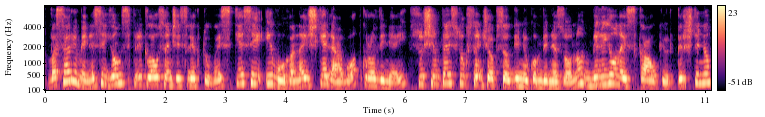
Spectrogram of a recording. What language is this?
Lithuanian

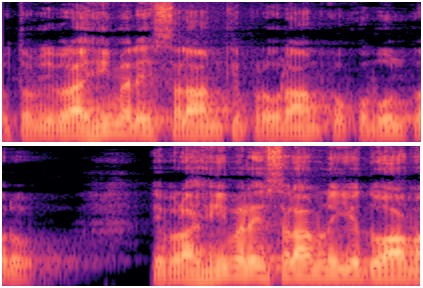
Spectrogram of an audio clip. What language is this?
Urdu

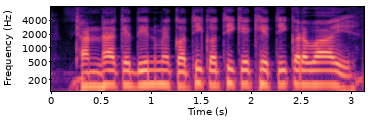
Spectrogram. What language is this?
Magahi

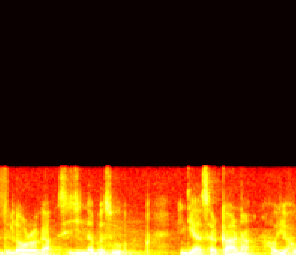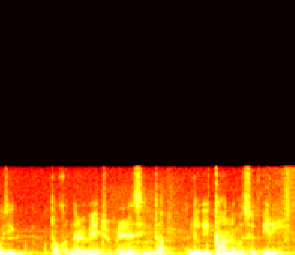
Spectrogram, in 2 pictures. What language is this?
Manipuri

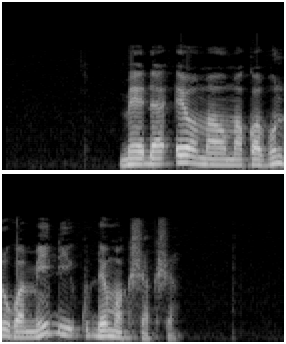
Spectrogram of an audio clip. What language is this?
Taita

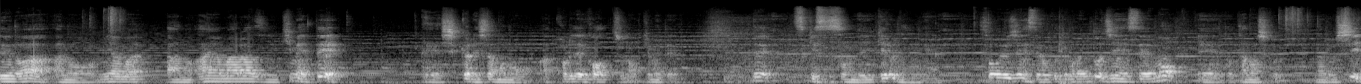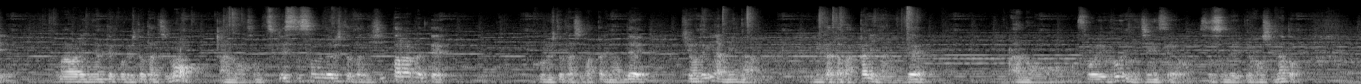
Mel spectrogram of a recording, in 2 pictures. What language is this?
Japanese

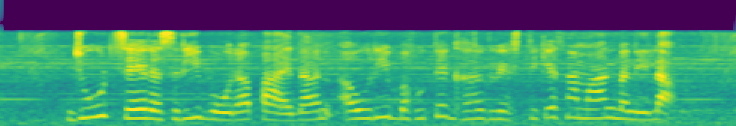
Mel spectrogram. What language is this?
Bhojpuri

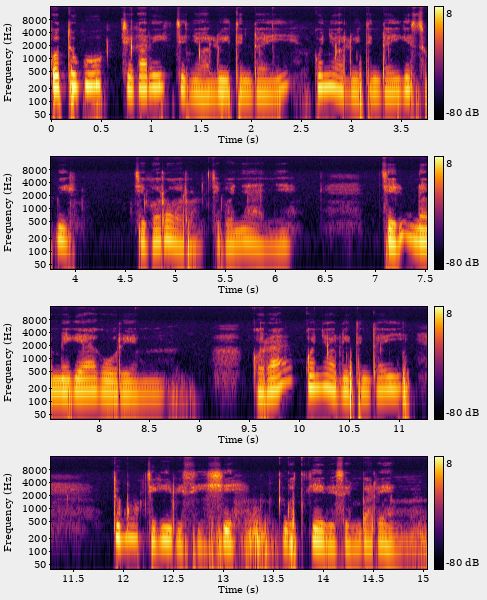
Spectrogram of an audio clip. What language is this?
Kalenjin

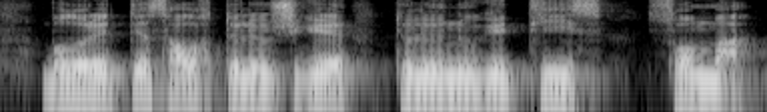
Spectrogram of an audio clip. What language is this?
Kazakh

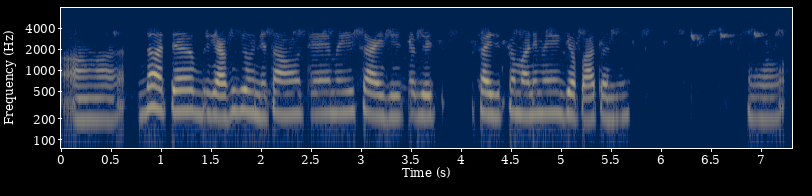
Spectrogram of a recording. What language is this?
Konkani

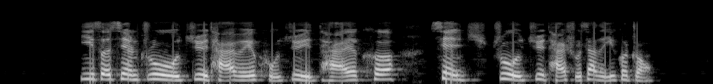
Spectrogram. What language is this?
Chinese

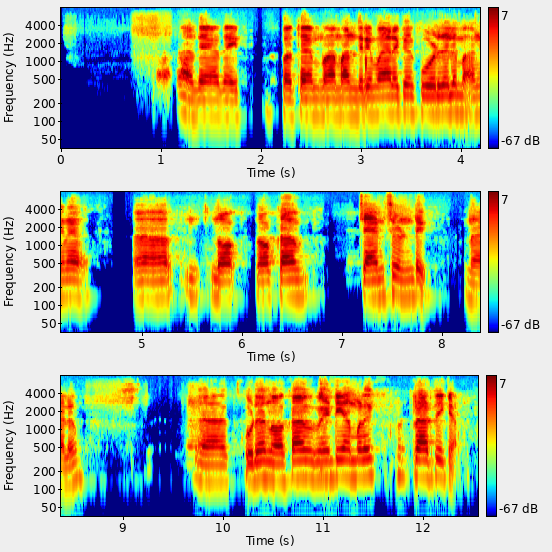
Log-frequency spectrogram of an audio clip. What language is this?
Malayalam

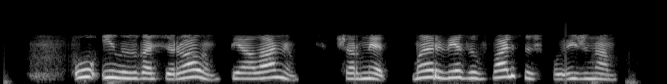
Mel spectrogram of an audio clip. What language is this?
Mari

